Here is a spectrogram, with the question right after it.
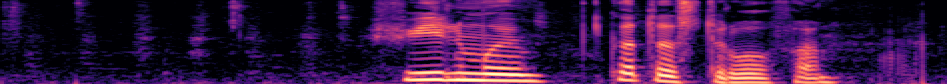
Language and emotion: Russian, neutral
